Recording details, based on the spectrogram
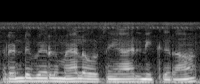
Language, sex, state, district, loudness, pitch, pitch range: Tamil, male, Tamil Nadu, Kanyakumari, -11 LUFS, 125 Hz, 120-135 Hz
